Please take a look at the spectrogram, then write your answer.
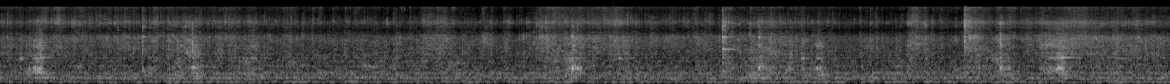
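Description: Vegetable noodles frying in a pan over a full flame, a dense, loud, continuous sizzle with occasional spatula scrapes and clicks as they are tossed, close up and with no voices.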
